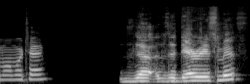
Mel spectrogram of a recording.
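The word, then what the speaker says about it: Za'Darius: Zadarius Smith. Oh, Zadarius. I kept hearing Larius in my I'm like, "Who the hell is Learius?" Zidaria, you said it right. My brain didn't hear it. Zidarius. Yes. Yes.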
